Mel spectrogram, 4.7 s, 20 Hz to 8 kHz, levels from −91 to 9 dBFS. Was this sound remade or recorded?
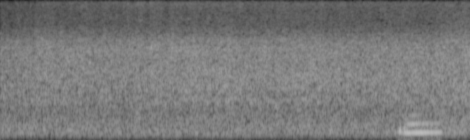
recorded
